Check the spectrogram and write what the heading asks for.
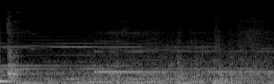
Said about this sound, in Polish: Winda się otwiera.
